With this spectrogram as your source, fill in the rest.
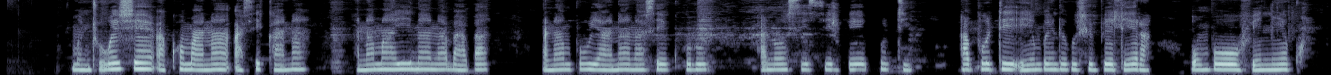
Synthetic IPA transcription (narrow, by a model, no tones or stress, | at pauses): muntʰṵwe̞ʃe̞akʰo̞manaʔasikanaː | namainanaɓaɓaː | nambujananase̞kʰuru | ano̞sisirwe̞k̚uti | apoteʔembo̞ende̞kuʃibʱe̞ɮe̞ɾa | ombove̞ne̞ːkwa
